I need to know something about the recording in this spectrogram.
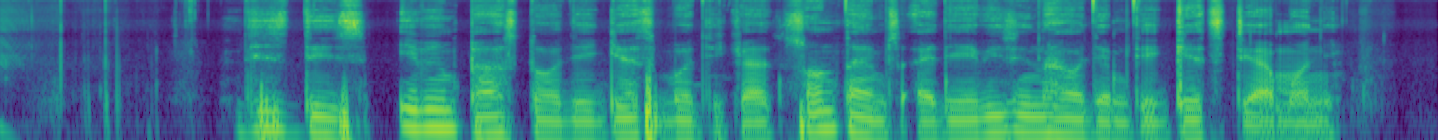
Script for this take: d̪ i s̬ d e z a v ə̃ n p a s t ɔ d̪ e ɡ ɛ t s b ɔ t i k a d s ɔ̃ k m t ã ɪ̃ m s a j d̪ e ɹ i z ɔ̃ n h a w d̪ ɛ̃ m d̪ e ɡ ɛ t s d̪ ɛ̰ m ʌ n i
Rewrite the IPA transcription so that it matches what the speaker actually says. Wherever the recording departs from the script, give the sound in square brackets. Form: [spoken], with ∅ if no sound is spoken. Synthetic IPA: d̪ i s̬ d e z [i] v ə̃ n p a s t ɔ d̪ e ɡ ɛ t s b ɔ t i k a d s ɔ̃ [∅] m t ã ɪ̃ m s a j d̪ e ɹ i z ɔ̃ n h a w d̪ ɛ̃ m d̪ e ɡ ɛ t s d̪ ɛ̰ m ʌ n i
